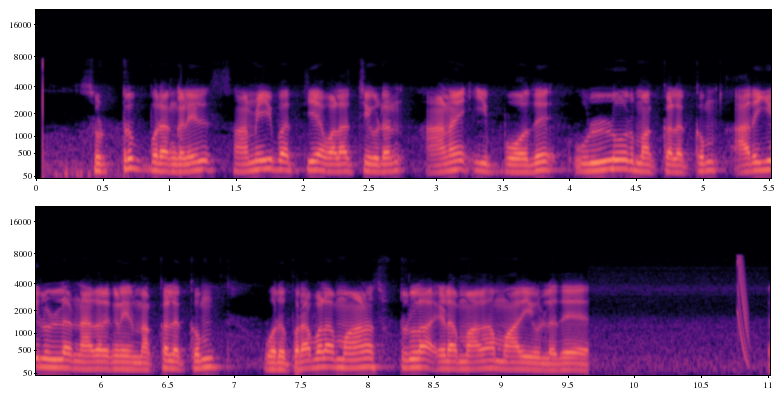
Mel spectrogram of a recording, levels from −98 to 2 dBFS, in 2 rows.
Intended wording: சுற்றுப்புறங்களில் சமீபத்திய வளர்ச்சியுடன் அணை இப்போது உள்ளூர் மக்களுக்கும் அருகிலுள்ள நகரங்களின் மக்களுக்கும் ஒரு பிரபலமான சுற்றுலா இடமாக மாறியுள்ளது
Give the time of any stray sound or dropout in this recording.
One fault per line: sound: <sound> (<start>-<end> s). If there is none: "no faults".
sound: chirp (10.8-10.9 s)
